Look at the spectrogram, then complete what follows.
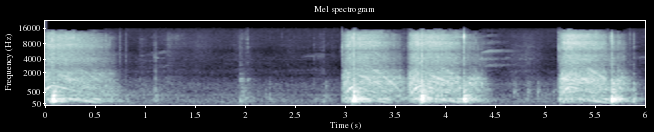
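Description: Cordless drill driving wood screws through a deadbolt faceplate into a door edge in short trigger bursts. There is one at the start, a longer two-part run about three seconds in, and a short one near the end. The motor whirs up and winds down with each burst.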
